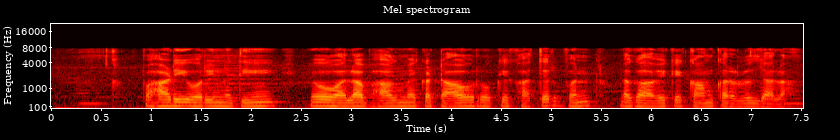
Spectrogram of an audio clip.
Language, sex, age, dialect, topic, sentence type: Bhojpuri, male, 18-24, Northern, agriculture, statement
